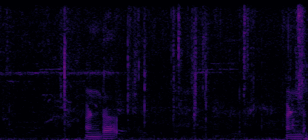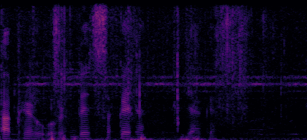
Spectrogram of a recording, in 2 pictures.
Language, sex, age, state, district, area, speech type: Maithili, male, 18-30, Bihar, Araria, rural, spontaneous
